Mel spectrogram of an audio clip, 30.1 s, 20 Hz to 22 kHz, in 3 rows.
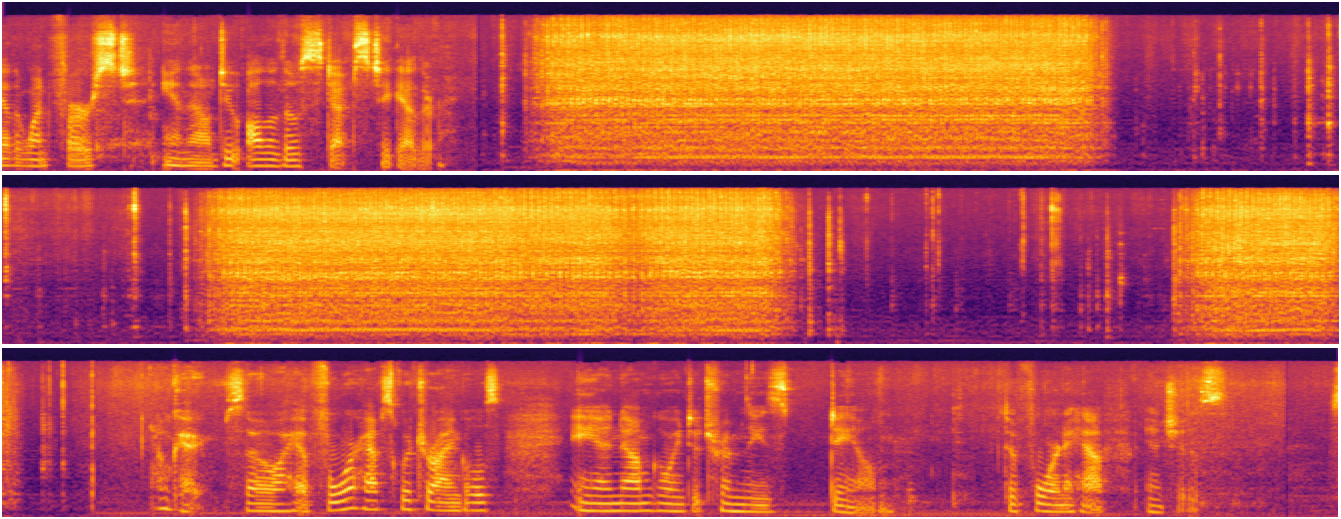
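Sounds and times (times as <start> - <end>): sewing machine running: 3.9 - 8.4, 11.4 - 16.1, 18.8 - 20.2.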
